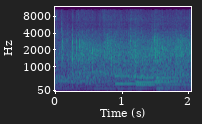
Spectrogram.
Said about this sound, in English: But wait, why are you clapping?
